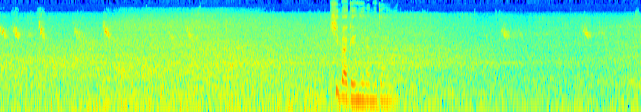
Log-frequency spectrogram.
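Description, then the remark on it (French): Birds chirp in short bursts over a steady, loud mechanical rumble of farm machinery as a farmer unloads hay bales outdoors on a sunny day, with one sharper call standing out midway. A man speaks briefly over the outdoor din. “Les oiseaux qui s'égosillent ou l'agriculteur qui décharge ses bottes de foin?”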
